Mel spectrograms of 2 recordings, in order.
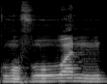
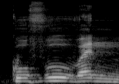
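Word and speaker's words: كُفُوًا: അള്ളാ വഴിയെ പറയാംകുഫ അഹദ് കുഫുവൻ കുഫ് എന്നല്ല ഇവിടെ കുഫ് അഥവാ സുക്കൂൻ അല്ല ഉള്ളത് കുഫുവൻ കുഫുവൻ അഹദ് കുഫുവൻ അഹദ്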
